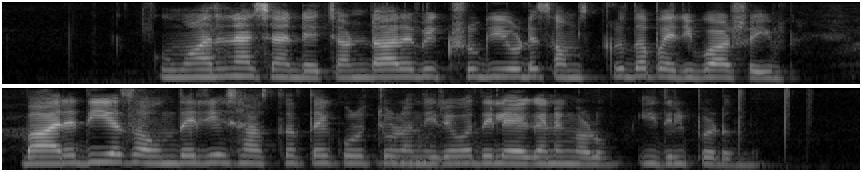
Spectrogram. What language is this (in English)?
Malayalam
